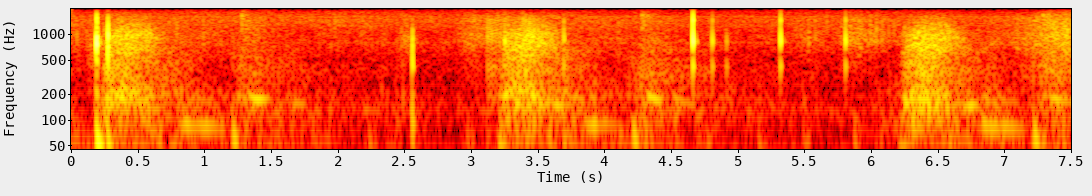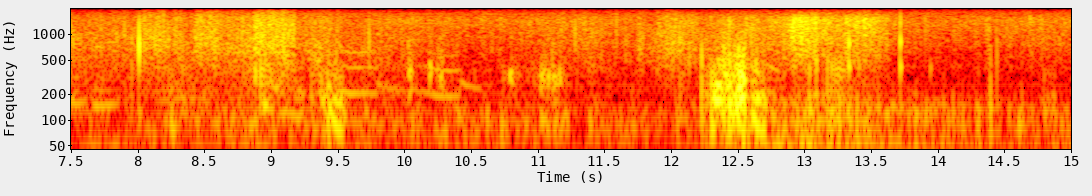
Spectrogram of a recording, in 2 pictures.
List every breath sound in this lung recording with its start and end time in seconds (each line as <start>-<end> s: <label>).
0.06-1.12 s: inhalation
0.68-1.12 s: rhonchi
1.10-1.54 s: wheeze
1.10-1.94 s: exhalation
3.07-4.14 s: inhalation
3.72-4.16 s: rhonchi
4.14-4.97 s: exhalation
4.23-4.67 s: wheeze
6.15-7.16 s: inhalation
6.66-7.17 s: rhonchi
7.19-8.03 s: exhalation
7.30-7.89 s: wheeze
